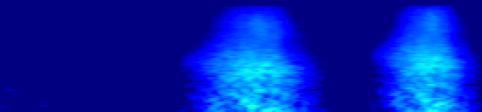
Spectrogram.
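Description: Whoosh sound effects of an animated logo outro: a smooth swell that rises and falls over most of a second about halfway through, then a second whoosh starting just before the end.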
